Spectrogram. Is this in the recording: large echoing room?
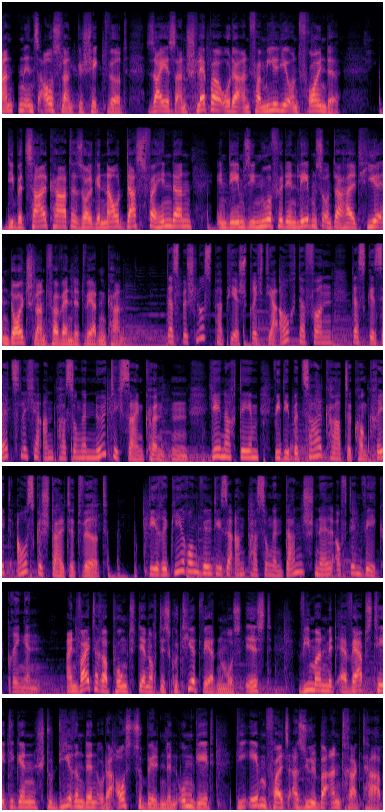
no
